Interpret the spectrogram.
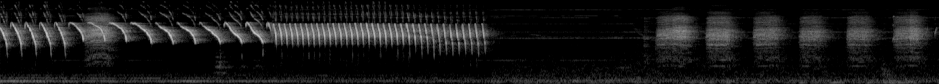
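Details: Canary song as a training tutor for young birds: quick slurred chirps, a dense fast trill, a pause, then six separate buzzy bursts spaced about half a second apart.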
